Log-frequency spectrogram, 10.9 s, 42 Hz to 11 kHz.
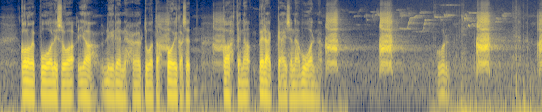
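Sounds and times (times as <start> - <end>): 
speech: 0.4 - 6.6, 8.8 - 9.6
common raven croaking: 3.1 - 4.8, 6.3 - 8.2, 9.5 - 10.1.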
